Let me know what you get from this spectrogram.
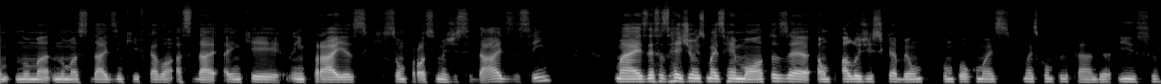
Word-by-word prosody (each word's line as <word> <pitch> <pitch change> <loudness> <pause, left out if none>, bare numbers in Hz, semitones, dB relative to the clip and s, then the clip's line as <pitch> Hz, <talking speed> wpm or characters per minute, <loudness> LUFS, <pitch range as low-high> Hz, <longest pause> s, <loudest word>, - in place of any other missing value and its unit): numa 120 -2 +2
numa 120 -2 +2
cidades 115 0 -4
em 125 - -2
que 125 -1 -8
ficavam 120 -1 -3
a 120 - -7
cida 115 +1 -1
em 120 +1 0
que 120 -4 0
em 125 - +3
praias 115 -1 +1
que - - -32
são 125 -1 -2
próximas 115 +1 -2
de 120 - -15
cidades, 120 +2 -3
assim. 155 +11 -5 0.6
Mas 130 -1 +5
nessas 145 -1 +2
regiões 145 -1 +5
mais 140 -3 +3
remotas, 135 0 +4
eh, 125 -4 +4
é - - 0
um 125 - +2
p 125 - -25
a 125 - +2
logística 130 +1 +1
é - - 0
bem 120 0 0 0.3
um 125 0 0
pouco 125 -1 -3
mais 125 0 -4
mais 135 -1 -3
complicada. 120 -3 -5
Isso. 125 0 -1
125 Hz, 190 wpm, -24 LUFS, 120-130 Hz, 0.6 s, Mas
